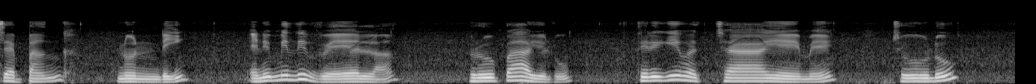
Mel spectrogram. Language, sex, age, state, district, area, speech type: Telugu, male, 18-30, Telangana, Nalgonda, urban, read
